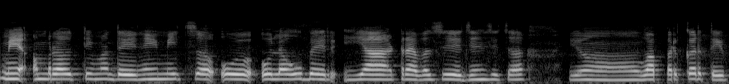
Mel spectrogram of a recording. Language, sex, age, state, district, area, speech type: Marathi, female, 18-30, Maharashtra, Amravati, rural, spontaneous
